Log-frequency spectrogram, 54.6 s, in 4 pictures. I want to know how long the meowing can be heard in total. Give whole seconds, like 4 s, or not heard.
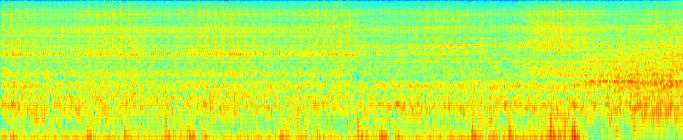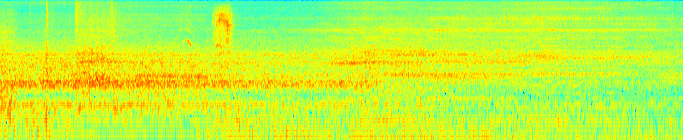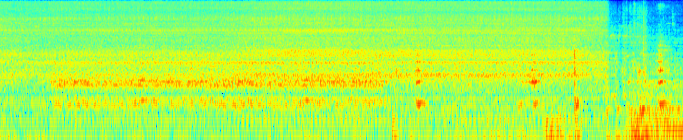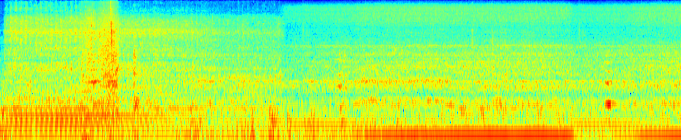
2 s.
